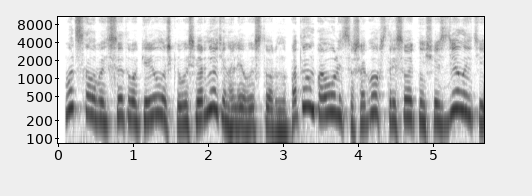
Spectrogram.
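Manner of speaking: высокий угодливый говорок; услужливо растолковывает дорогу; заискивающий мужичок. A narrator's reading.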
